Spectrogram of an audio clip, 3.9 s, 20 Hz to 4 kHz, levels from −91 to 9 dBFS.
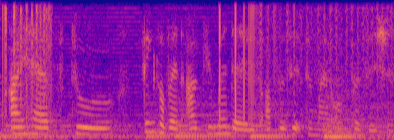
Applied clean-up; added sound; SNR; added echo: none; Piano + Coin (dropping); 3 dB; none.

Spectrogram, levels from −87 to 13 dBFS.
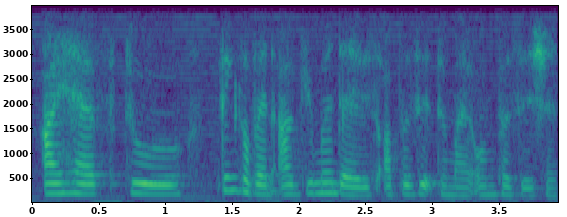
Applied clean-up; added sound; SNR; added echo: none; none; none; none.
